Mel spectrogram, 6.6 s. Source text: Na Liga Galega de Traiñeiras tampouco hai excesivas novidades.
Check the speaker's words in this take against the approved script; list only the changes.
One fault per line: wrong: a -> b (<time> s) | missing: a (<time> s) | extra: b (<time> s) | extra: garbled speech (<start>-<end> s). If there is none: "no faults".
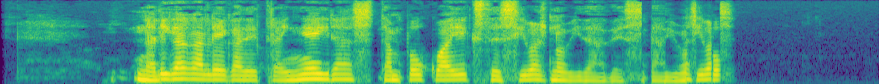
extra: garbled speech (4.8-5.4 s)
